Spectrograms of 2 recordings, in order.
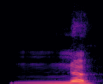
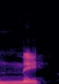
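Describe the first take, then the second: First: The vowel is a rounded French e. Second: The vowel is a plain unrounded Spanish e. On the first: The speaker calls it right. "así la pronunciación" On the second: The speaker calls it wrong.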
